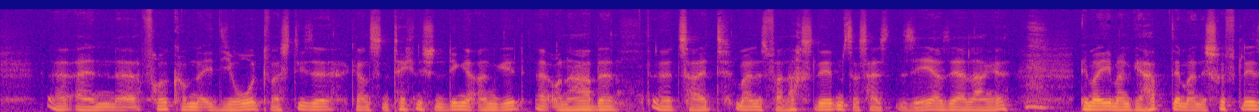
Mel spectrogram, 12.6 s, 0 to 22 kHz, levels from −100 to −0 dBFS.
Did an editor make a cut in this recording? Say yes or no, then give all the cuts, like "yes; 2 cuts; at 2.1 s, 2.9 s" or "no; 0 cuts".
yes; 2 cuts; at 5.3 s, 10.7 s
